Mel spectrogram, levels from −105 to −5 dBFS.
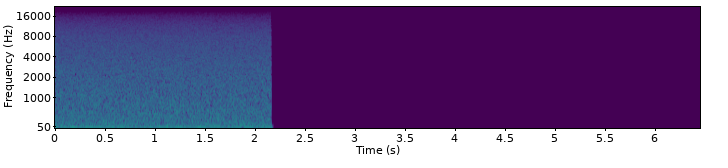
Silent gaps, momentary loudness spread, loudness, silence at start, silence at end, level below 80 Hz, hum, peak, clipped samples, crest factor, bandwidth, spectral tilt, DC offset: none; 2 LU; -57 LUFS; 0 s; 4.3 s; -68 dBFS; none; -44 dBFS; under 0.1%; 18 dB; 19 kHz; -3 dB/octave; under 0.1%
